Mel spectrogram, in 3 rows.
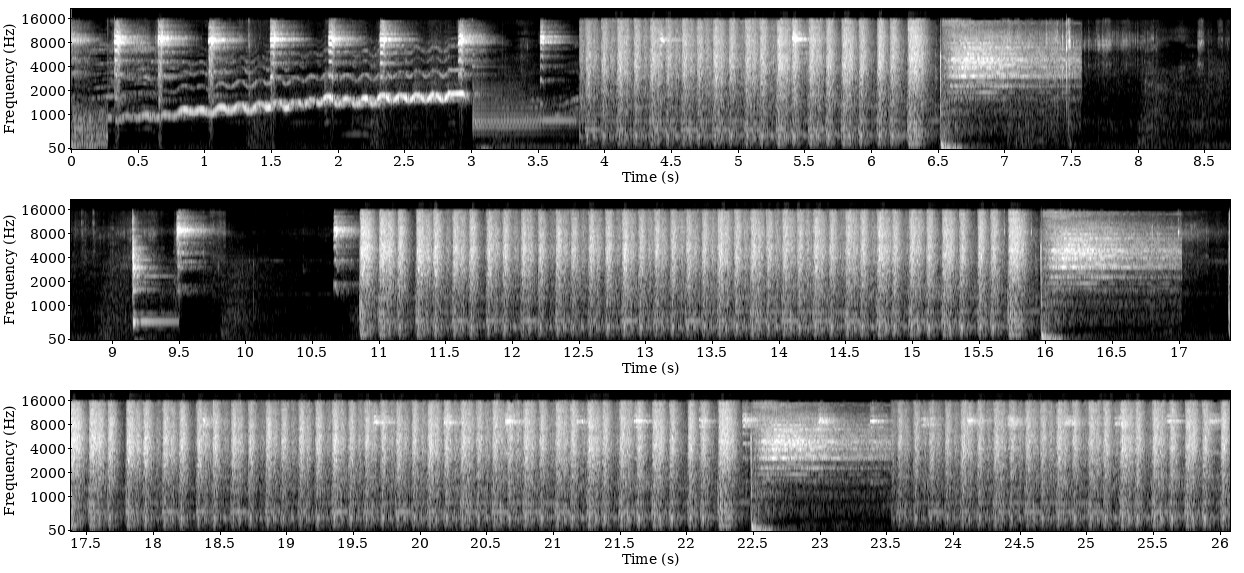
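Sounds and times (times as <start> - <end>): snare drum roll: 3.8 - 7.6, 10.8 - 26.0.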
